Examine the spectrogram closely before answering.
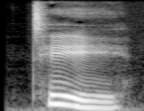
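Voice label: "tea", English, female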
